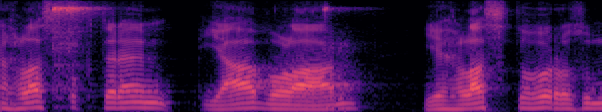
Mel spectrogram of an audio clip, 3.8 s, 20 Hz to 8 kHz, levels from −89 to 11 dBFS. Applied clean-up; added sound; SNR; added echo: neural mask model RNNoise.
